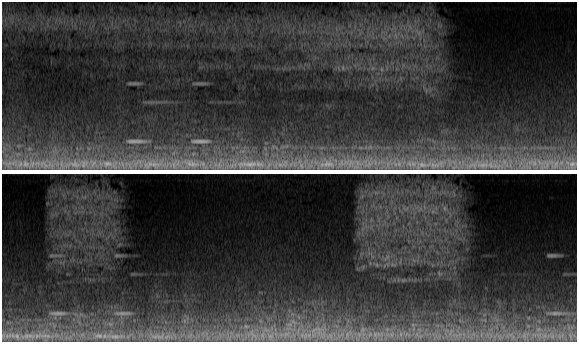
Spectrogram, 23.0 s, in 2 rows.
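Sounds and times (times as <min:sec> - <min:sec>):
short beeps: 0:02.5 - 0:04.4, 0:22.4 - 0:23.0.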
